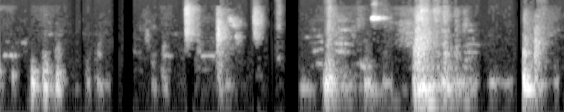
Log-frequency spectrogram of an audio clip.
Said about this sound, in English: I'm sorry, I'm just going to shut the door.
